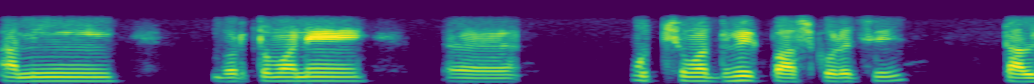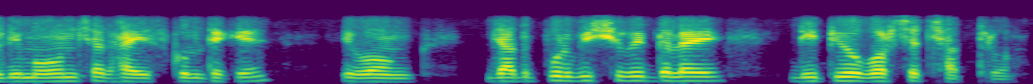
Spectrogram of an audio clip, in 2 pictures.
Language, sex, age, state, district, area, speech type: Bengali, male, 18-30, West Bengal, South 24 Parganas, rural, conversation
